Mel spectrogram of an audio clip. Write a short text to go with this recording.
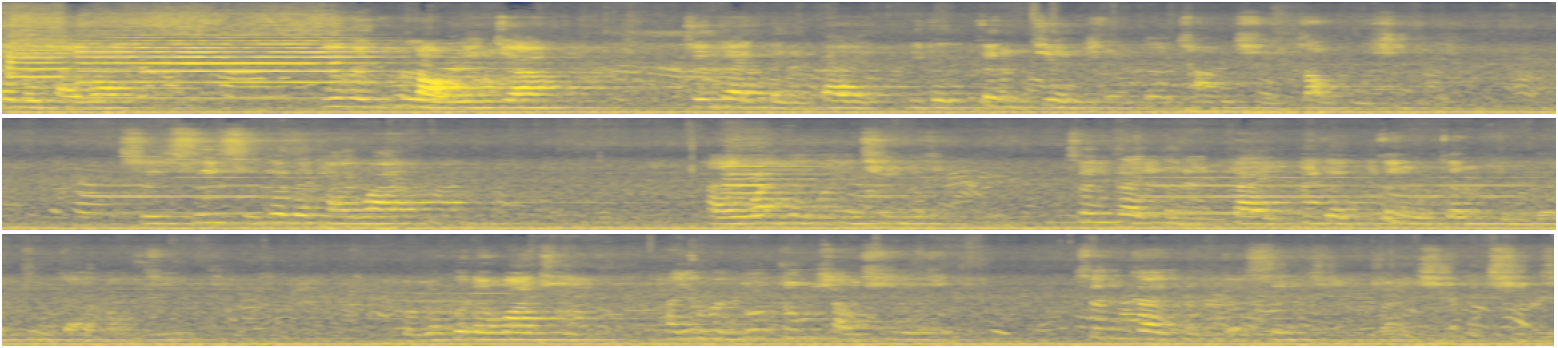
by democratic elections, Taiwan's first female president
